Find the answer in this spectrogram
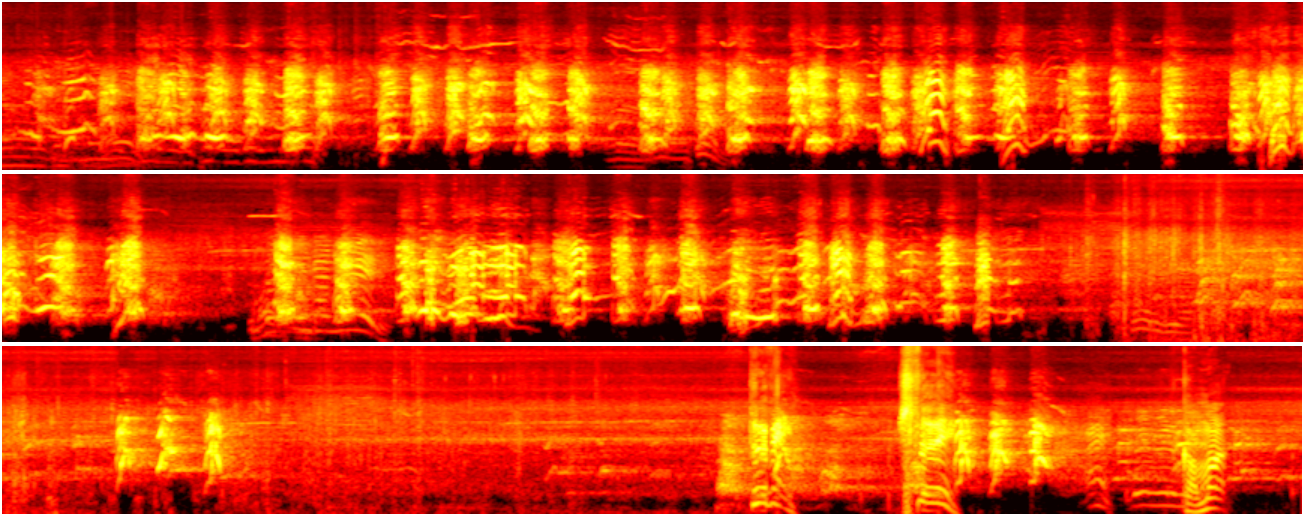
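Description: Hunting dogs yelping and baying in rapid, overlapping calls, the cry of dogs on a wild boar's trail. The calling runs without a break for about fifteen seconds, drops away with one short burst, then starts again near the end.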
